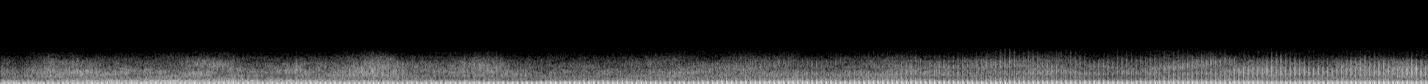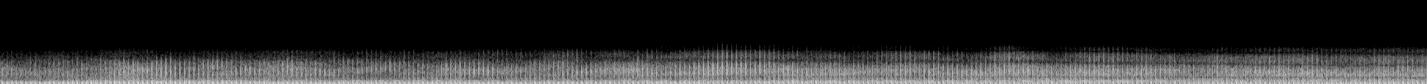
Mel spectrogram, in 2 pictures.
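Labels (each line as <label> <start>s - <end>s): A muffled sound of a helicopter flying. 0.0s - 28.6s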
